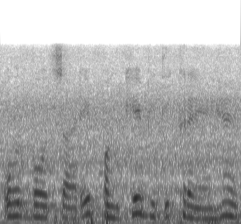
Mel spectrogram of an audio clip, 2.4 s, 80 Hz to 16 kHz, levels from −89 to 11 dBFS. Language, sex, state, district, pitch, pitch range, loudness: Hindi, female, Punjab, Pathankot, 205 Hz, 190-210 Hz, -16 LUFS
